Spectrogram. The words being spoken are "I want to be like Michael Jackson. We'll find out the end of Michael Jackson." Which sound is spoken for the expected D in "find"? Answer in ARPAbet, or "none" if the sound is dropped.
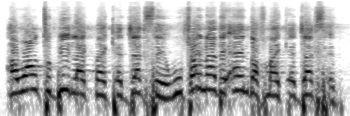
none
